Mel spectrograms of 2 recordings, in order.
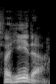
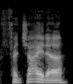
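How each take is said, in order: First: Fajita said "fuh-HEE-tuh"; pronounced with H. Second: Fajita said "fuh-JAI-duh"; mispronounced with J. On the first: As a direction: say fajita the Spanish way, J as H. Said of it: "it's fajita". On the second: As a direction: read fajita as spelt, J and a long I. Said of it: "it's not, it's not fajita". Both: Shown as a demonstration.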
